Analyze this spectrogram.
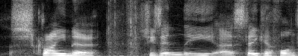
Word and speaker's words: Schreiner: So it's Schreider. I wrote it down how you say it. Schreiner.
